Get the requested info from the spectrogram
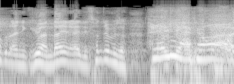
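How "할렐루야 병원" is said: high, loud cheer. Retold or imitated. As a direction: cheer like a crowd. Classmates cheering.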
